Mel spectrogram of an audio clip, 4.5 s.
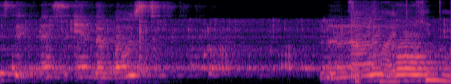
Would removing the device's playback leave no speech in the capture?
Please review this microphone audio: No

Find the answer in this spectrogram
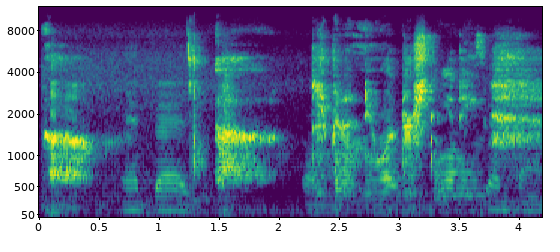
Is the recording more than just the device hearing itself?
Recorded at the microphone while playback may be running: Yes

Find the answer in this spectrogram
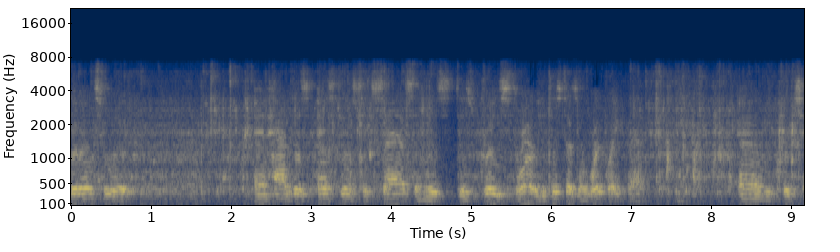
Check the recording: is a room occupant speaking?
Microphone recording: No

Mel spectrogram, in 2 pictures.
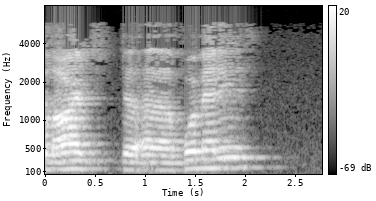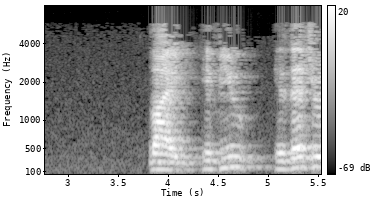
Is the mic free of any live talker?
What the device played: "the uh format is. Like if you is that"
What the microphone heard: Yes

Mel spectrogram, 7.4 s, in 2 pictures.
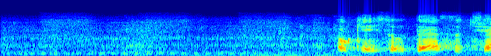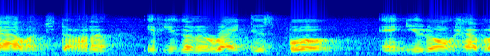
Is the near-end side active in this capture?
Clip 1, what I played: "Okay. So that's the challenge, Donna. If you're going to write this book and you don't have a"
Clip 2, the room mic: No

